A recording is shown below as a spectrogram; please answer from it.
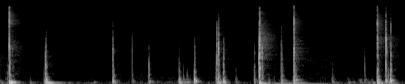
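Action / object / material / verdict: flick / polymer plastic banknote / polymer plastic / none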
